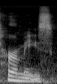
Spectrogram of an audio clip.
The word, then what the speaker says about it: Hermes: This is from mythology, and it's pronounced Hermes, okay?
